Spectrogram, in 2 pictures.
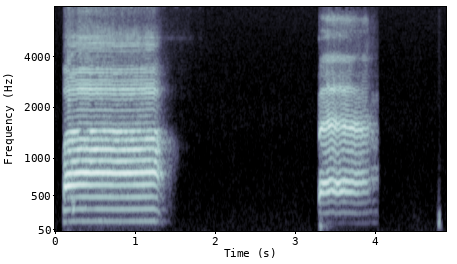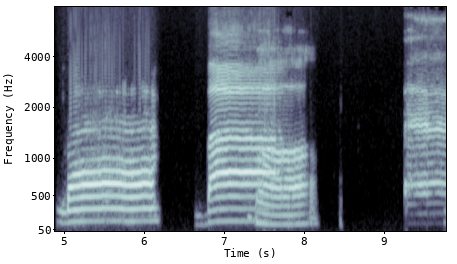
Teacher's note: দুই ঠোঁটের ভিজা অংশ মিলিয়ে বাটা উচ্চারণ করতে হবে, একালিপ টান। আরো যদি সহজ করে বলি, আমরা নর্মালি যেমন থাকি, নর্মালি আমরা কেমন থাকি, এভাবে থাকি।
